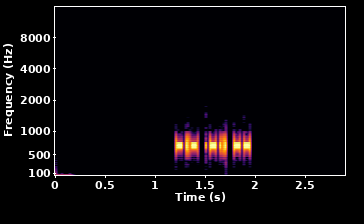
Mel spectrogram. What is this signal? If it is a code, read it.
Morse code, heard as a keyed tone, about 46 wpm, 700 Hz. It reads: KLM
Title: USA Call Sign Postfixes - 3 Letters 50wpm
